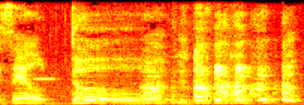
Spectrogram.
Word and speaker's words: Zelda: So to help the listeners understand or pronounce my name, he would say Zelda. And I was like, Richard, why do you say that? He said, because a lot of times people don't get the D, they hear the M.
